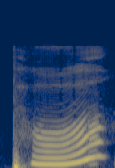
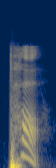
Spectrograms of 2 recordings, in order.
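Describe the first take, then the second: First: Soft 'p' in "po", long and rising; low soft consonant. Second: "po" short, high and loud with a puff of air; burst of air. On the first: Teacher reading out the syllable chart, low soft "po". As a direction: say "po" drawn out from a low start. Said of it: "low-pitched and soft". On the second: Teacher reading out the syllable chart, explosive high "po". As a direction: blast out an aspirated "po". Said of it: "burst of air". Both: Shown as a demonstration.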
